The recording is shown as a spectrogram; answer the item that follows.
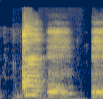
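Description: A person coughing twice, the coughs about half a second apart, from someone who is ill.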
